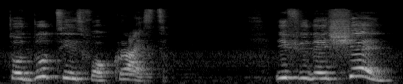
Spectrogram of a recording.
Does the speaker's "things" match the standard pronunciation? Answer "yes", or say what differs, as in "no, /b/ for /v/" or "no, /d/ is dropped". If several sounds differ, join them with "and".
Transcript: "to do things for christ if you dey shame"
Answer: no, /t/ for /θ/ and /s/ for /z/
